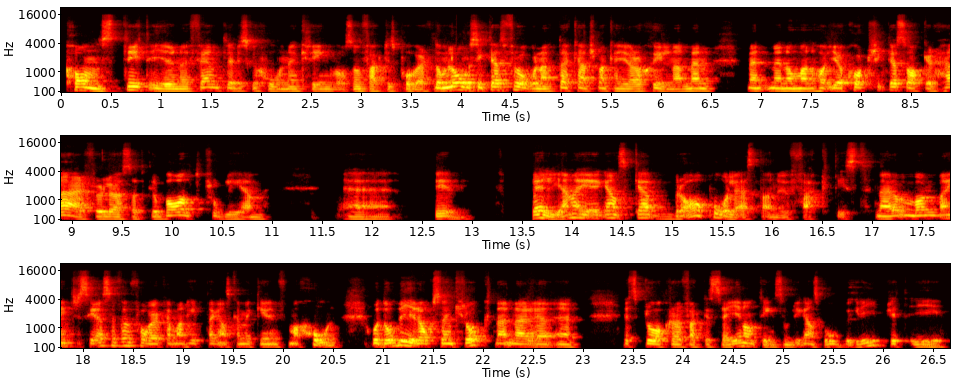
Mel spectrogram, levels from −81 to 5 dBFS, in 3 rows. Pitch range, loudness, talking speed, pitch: 110-135 Hz, -21 LUFS, 175 wpm, 120 Hz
